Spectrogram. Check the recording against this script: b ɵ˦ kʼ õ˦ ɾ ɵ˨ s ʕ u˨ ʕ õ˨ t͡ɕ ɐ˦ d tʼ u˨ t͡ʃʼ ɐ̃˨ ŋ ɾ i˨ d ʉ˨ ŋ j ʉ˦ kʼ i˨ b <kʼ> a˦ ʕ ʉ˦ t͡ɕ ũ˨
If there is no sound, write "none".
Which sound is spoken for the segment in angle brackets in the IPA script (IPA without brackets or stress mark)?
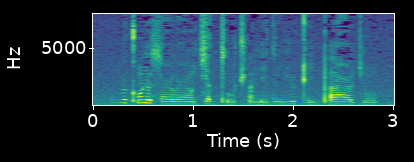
pʼ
